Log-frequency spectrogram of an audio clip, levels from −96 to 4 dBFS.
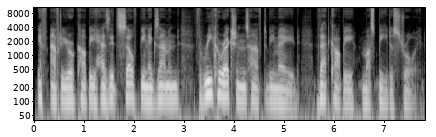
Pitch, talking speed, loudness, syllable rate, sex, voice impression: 105 Hz, 145 wpm, -19 LUFS, 4.2 syllables/s, male, masculine, middle-aged, powerful, clear, mature, slightly unique, wild, lively, strict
